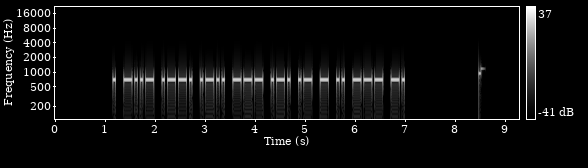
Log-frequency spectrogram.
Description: Morse code, heard as a keyed tone, about 21 wpm, 700 Hz. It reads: EXPLORATION
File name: practice / 22wpm / Eleven Letter Words - 22wpm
